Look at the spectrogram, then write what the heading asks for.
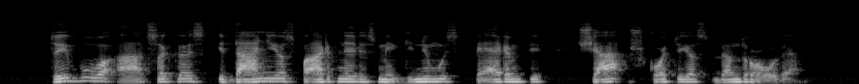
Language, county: Lithuanian, Panevėžys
